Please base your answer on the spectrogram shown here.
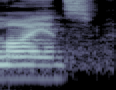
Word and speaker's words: Lian: If you want to reference it, you can say that, you know, we're using Lian's. We pronounce my name Lian, right? Lian. So my family pronounces it as Lian.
